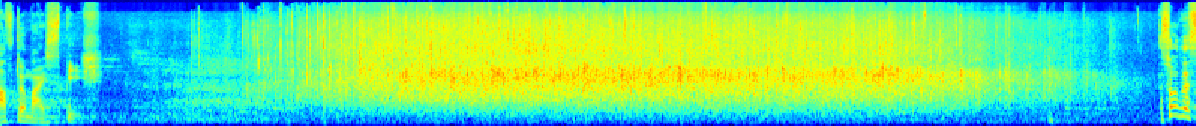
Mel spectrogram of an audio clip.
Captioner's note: laughter and applause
